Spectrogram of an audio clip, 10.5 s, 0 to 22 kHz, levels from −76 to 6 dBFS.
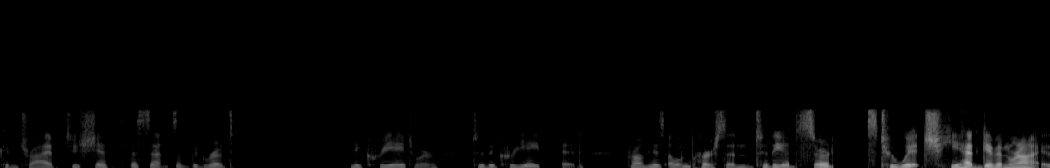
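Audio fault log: throughout: Bluetooth LC3 compression, likely the cause of the plainly audible breathy, grainy edge on the speech, as the upper spectrum gets thinned and noise-filled, which fits about 32 kbps with 10 ms frames.
2.32–3.51 s, 5.39–5.62 s, 8.32–8.68 s: digital wireless dropout, the link drops out and the receiver mutes for 1.2 s, 0.24 s and 0.36 s, leaving clean near-silent holes without any noise burst.
6.81 s, 8.19 s: microphone volume stepped up, the call software bumps the input level in one step, by about 10 dB then about 7 dB, so speech and background jump together.
7.86 s, 9.44 s: lost LE Audio frames, 20 ms of audio goes missing each time and the decoder patches it with recycled, sign-scrambled spectrum, giving a brief noisy smear.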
